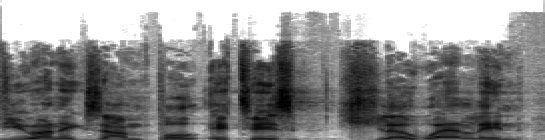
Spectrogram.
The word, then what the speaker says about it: Llywelyn: I'm sorry to interrupt again, but this is possibly my last opportunity to get you to pronounce Llywelyn's name properly. It is not Llewellyn.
